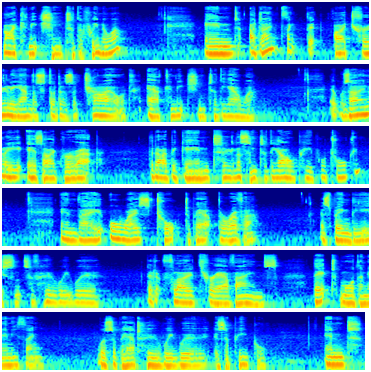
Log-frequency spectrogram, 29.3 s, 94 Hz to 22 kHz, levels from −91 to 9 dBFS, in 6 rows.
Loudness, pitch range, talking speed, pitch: -23 LUFS, 155-175 Hz, 145 wpm, 165 Hz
